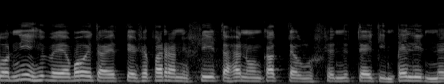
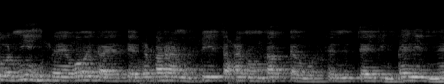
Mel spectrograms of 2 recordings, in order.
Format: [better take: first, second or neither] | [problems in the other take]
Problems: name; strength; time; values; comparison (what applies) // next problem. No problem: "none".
first | noise reduction (neural separator model SepFormer DNS4)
